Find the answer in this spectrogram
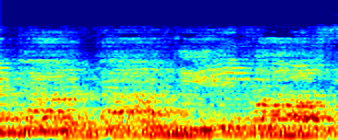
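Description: Christian worship song sung by a group of voices, with sustained chords.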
